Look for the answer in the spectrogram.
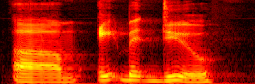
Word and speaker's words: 8BitDo: 8-bit do, which is how you pronounce it. – Okay. – Because everybody always yells. – Yeah, at me. They always say do.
